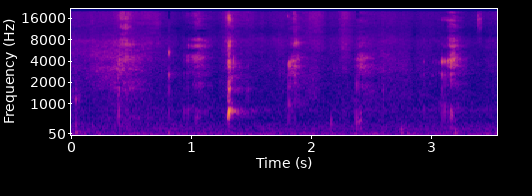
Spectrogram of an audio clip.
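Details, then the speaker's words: Baby boy who just woke up: one short, sharp hiccup in a quiet room with soft breathing and faint adult talk; hiccup. "what are you doing you got the hiccup you do have hiccups oh no hiccup"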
